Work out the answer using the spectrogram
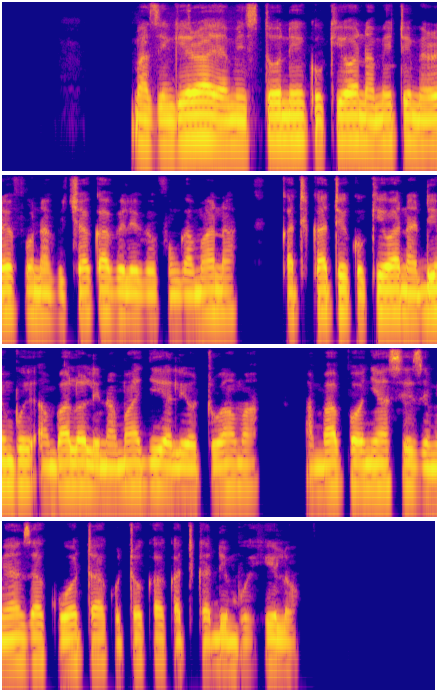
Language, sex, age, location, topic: Swahili, male, 25-35, Dar es Salaam, agriculture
